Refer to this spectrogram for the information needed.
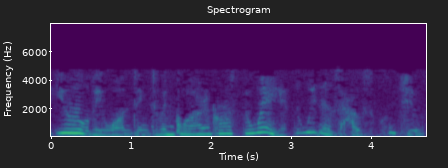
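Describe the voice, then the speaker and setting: A woman's voice: medium pitch, very animated, unhurried. A woman voicing a sly, cackling old village man who taunts with mocking questions. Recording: tinny dry phone-like sound.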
